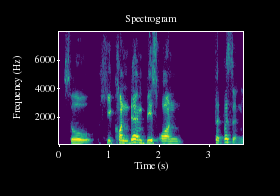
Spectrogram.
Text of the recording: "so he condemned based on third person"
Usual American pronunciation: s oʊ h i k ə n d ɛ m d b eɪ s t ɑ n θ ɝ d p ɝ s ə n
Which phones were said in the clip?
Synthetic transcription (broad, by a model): s oʊ h i k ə n d ɛ m b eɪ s ɑ n t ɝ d p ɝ s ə n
